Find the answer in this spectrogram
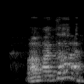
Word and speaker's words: Mamatas: Mamatas, you pronounced the name correctly.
